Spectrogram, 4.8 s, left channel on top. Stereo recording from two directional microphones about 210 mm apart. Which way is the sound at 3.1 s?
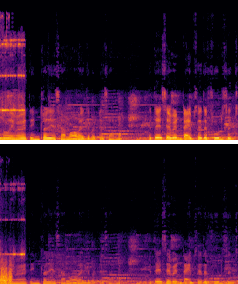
30° left (ahead or behind).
